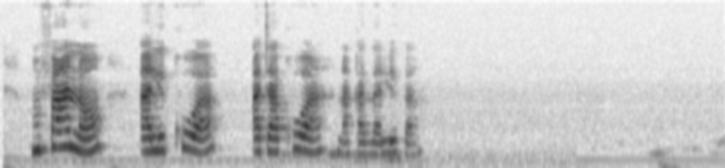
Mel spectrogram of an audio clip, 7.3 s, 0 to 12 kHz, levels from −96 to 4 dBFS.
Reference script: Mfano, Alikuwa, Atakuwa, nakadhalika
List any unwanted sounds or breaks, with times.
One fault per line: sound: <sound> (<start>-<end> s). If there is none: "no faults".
no faults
